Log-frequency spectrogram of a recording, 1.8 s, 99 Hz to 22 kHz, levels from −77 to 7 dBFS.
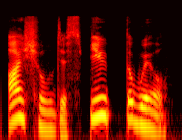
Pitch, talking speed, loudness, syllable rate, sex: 180 Hz, 165 wpm, -20 LUFS, 4.9 syllables/s, female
